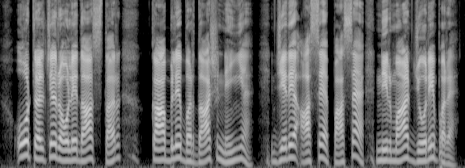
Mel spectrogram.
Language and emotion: Dogri, angry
